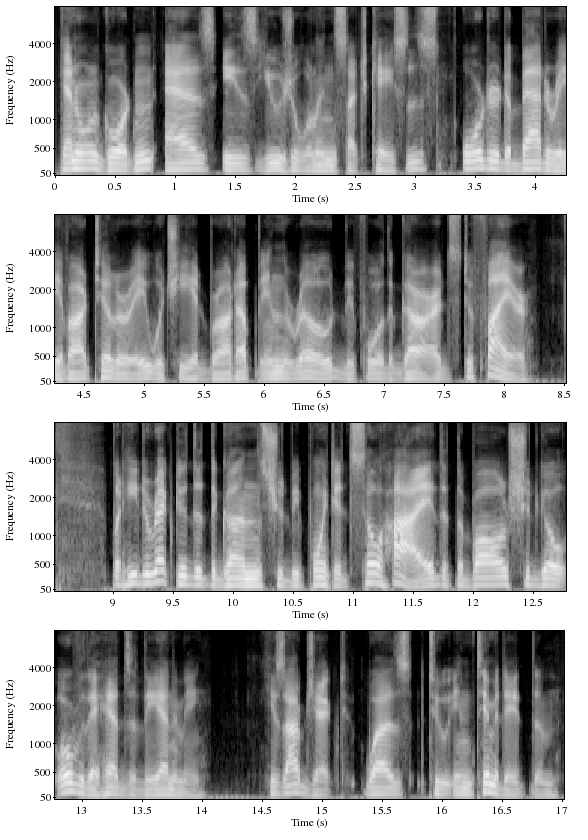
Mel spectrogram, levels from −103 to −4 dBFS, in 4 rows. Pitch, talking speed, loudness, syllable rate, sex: 110 Hz, 190 wpm, -20 LUFS, 5.2 syllables/s, male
